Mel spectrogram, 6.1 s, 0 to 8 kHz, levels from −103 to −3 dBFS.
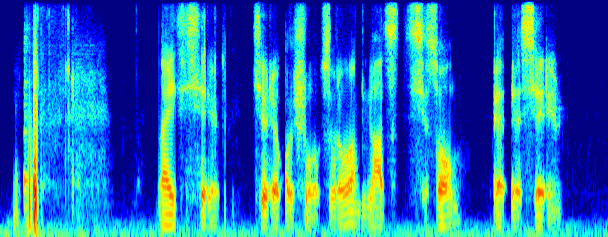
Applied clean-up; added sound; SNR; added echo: neural diffusion model UNIVERSE++.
